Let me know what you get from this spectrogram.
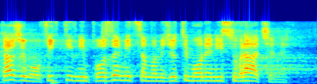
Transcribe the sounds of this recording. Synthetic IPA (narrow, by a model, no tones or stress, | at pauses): kaːʒemoofik̚t̪iʋnimpo̞zamnit̪samame̞d͡ʑut̪imo̞ne̞niːsuʋɾaːt͡ɕene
